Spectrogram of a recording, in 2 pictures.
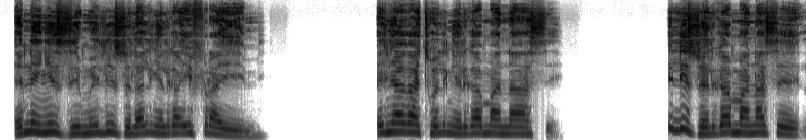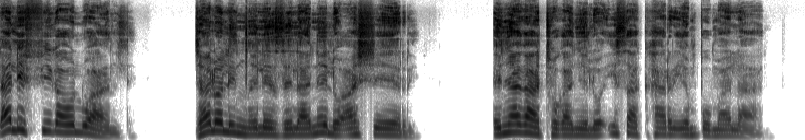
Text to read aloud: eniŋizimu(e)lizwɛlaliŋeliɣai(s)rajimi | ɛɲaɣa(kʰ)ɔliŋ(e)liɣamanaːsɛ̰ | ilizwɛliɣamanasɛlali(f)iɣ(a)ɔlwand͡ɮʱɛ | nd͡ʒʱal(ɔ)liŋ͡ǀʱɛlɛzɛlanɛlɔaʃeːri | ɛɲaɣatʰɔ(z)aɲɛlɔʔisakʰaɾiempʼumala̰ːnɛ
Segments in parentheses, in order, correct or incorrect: incorrect: i, incorrect: f, incorrect: tʰ, correct, correct, correct, correct, incorrect: ɣ

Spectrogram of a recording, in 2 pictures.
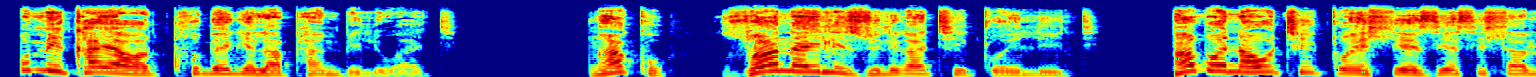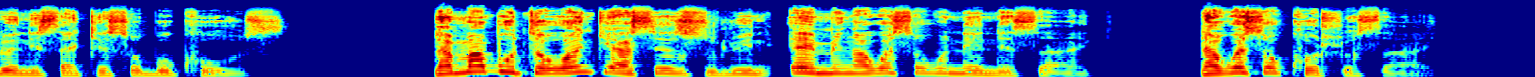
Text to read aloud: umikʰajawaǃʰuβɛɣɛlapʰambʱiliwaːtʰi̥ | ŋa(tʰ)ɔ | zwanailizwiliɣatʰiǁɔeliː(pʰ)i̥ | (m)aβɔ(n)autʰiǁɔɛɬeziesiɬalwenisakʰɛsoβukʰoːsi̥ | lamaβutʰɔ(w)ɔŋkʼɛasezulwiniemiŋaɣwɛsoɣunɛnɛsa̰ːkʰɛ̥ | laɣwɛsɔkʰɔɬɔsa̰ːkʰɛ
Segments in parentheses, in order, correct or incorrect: incorrect: kʰ, incorrect: tʰ, incorrect: ŋ, correct, correct

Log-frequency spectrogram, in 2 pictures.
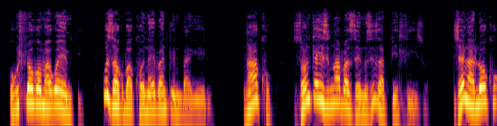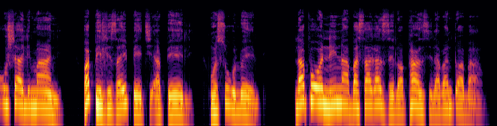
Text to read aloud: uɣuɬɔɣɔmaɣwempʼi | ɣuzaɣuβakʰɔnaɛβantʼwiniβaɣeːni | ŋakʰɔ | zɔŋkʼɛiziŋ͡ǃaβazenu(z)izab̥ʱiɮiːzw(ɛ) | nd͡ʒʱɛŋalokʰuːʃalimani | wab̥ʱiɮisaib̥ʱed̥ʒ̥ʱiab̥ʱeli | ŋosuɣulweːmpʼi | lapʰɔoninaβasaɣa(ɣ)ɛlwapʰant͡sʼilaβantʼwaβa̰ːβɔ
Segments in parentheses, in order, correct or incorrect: correct, incorrect: a, incorrect: z

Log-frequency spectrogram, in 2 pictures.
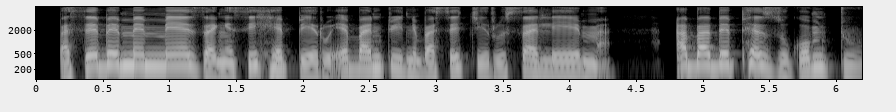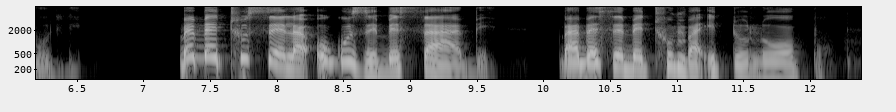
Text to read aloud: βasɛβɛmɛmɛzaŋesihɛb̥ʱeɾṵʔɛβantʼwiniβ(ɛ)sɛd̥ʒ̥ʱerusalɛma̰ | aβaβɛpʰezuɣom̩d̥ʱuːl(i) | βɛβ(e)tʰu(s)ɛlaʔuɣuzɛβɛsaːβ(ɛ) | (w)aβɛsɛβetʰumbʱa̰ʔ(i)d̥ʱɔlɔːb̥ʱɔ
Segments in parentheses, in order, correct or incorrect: incorrect: a, correct, correct, correct, correct, incorrect: β, correct

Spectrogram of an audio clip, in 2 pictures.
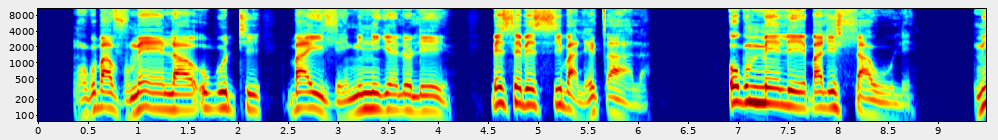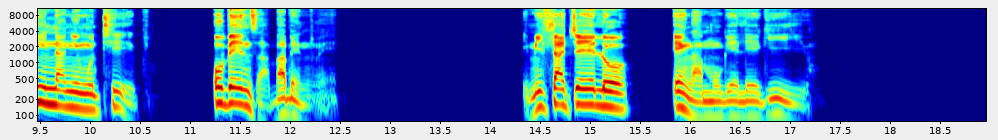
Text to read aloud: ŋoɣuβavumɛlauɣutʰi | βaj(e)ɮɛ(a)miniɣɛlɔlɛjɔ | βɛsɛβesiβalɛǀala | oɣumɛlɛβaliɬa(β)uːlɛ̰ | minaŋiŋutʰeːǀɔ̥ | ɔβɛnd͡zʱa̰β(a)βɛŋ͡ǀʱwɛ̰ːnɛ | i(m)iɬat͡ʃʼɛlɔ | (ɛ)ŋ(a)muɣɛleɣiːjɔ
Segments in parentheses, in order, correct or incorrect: incorrect: i, incorrect: i, incorrect: w, correct, correct, correct, correct

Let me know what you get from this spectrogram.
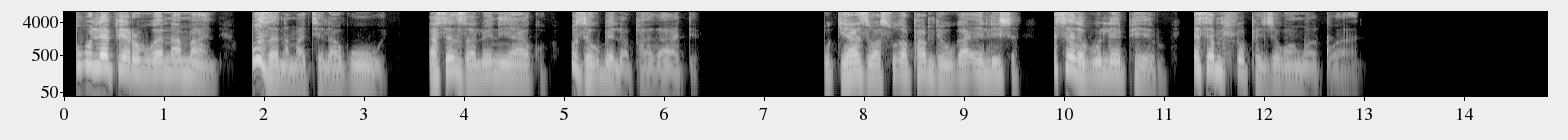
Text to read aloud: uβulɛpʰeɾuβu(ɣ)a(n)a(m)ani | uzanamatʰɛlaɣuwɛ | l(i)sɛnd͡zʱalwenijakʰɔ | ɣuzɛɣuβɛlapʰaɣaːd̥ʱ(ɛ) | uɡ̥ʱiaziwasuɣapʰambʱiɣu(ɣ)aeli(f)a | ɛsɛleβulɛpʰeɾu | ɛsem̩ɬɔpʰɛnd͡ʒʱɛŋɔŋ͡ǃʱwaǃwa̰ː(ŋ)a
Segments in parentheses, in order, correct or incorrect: correct, correct, correct, incorrect: a, correct, correct, incorrect: ʃ, incorrect: n

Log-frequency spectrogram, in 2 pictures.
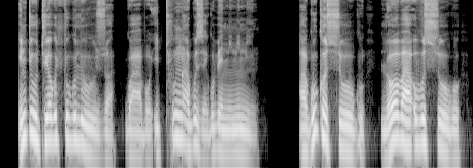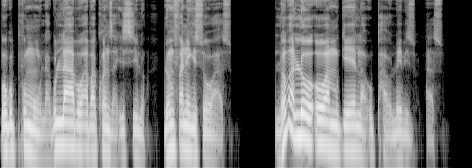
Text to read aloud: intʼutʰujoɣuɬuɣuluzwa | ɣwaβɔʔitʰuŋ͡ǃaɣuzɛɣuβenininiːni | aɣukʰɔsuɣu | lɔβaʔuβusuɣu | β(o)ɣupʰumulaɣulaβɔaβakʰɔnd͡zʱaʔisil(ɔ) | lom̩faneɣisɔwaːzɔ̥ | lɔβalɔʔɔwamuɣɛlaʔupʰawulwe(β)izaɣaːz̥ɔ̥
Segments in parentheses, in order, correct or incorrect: correct, correct, correct

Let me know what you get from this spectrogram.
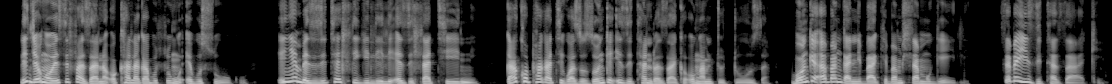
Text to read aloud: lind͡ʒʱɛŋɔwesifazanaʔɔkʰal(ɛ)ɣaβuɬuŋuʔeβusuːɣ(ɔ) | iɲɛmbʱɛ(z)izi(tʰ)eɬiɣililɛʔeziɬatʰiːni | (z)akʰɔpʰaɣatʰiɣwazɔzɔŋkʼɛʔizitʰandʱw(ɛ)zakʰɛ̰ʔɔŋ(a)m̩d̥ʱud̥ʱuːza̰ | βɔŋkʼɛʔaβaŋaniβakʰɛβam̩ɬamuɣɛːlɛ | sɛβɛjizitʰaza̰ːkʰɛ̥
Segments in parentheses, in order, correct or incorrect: incorrect: a, incorrect: u, correct, correct, incorrect: ɣ, incorrect: a, correct

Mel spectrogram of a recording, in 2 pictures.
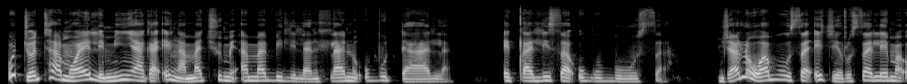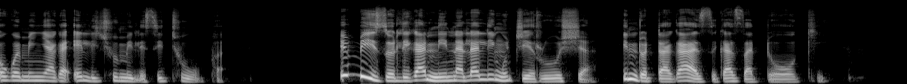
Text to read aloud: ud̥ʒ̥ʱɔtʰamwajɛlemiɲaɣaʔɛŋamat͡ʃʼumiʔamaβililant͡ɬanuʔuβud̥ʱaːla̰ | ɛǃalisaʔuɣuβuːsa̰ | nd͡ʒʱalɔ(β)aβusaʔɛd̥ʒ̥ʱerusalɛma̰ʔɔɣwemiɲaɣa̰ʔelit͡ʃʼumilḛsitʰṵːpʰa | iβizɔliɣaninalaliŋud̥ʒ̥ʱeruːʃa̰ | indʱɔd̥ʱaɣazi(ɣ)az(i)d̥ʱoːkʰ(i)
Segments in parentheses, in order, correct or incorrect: incorrect: w, correct, incorrect: a, correct

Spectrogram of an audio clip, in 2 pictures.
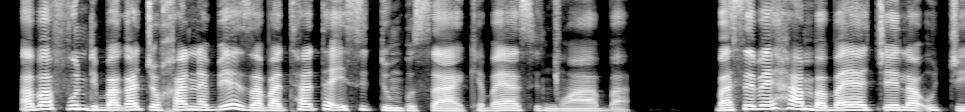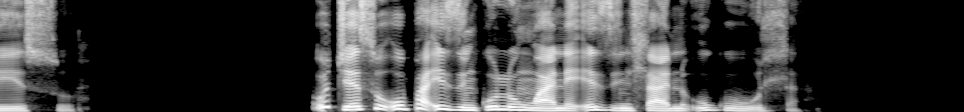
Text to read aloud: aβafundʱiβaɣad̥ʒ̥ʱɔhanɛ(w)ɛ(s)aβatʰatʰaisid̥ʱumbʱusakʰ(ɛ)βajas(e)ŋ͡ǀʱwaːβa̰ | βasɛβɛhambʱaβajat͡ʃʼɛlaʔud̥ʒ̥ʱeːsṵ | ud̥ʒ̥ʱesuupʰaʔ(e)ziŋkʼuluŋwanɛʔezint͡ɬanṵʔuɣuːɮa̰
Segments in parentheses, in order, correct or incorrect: incorrect: β, incorrect: z, correct, incorrect: i, incorrect: i

